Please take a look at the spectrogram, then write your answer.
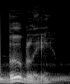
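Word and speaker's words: Bublé: music, worship postures, speaking in tongues, TobyMac, Michael Buble, yes, that's the way I pronounce it, Ren, the rapper, not Stimpy's friend,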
